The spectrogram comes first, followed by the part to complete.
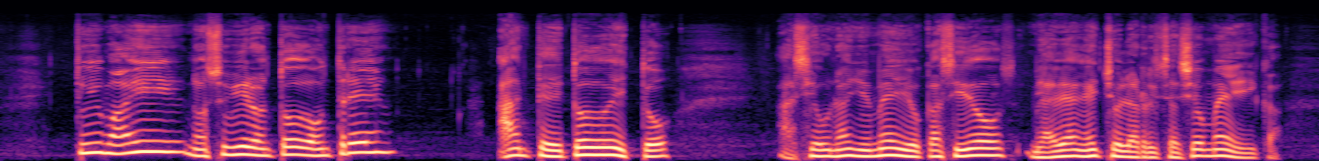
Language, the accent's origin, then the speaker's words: Spanish; Buenos Aires, Argentina; Yo soy de acá de Capital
